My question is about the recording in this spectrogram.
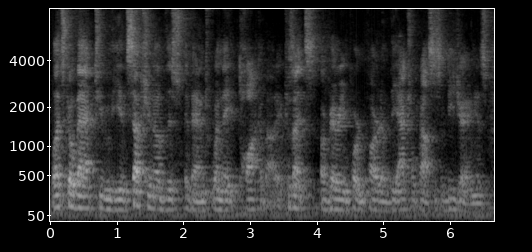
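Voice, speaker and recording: This lowish, steady voice belongs to a fast-talking screenwriter answering questions before a live audience after a script reading. He's casual, rambling, self-deprecating, and jokey. Sound comes from a distant mic in an echoey room with faint noise.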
